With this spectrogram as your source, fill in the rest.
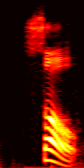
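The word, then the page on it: sou: tone 4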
